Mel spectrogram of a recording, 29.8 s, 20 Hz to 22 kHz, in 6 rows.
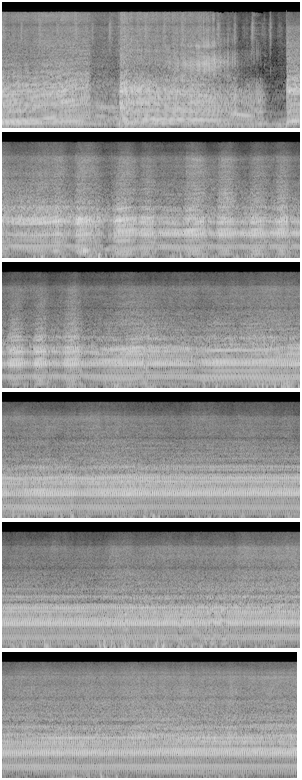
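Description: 2010 Dodge Challenger SRT8's 6.1 Hemi V8 with Kooks headers, loud, doing a burnout. It revs up and down in the first few seconds, pulses rapidly up and down for several seconds, then holds steady at high revs as the rear tires spin and smoke.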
